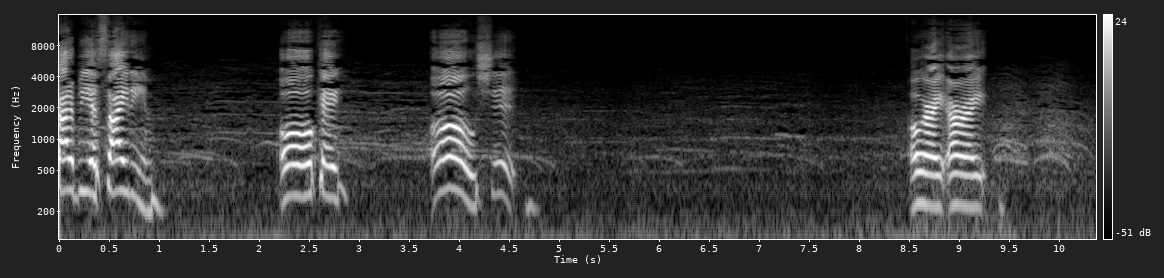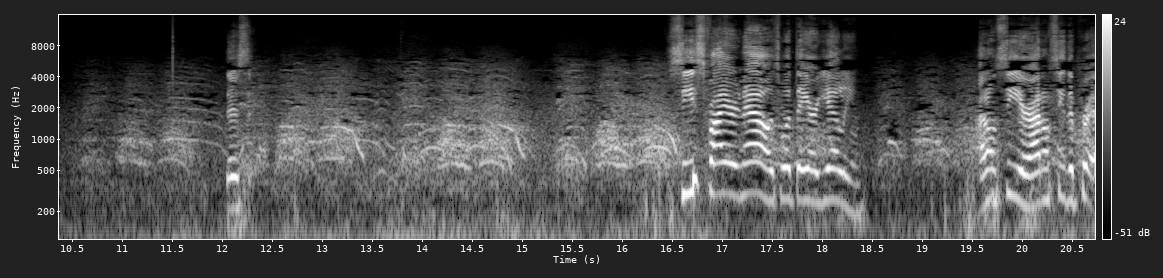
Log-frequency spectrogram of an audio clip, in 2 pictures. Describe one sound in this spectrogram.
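A crowd of men and women shouts and chants outdoors.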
